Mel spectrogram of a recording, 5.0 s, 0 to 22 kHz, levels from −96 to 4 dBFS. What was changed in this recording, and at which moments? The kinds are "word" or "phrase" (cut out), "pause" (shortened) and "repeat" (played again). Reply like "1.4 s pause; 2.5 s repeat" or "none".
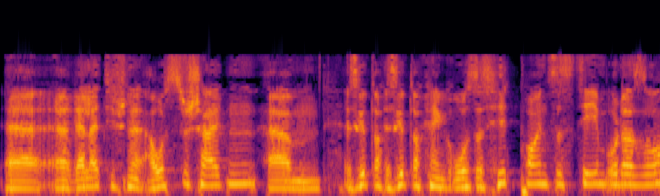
2.9 s repeat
